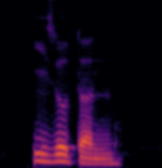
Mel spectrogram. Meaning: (noun) isotone; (adjective) isotonic
- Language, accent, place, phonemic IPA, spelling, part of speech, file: French, France, Lyon, /i.zɔ.tɔn/, isotone, noun / adjective, LL-Q150 (fra)-isotone.wav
